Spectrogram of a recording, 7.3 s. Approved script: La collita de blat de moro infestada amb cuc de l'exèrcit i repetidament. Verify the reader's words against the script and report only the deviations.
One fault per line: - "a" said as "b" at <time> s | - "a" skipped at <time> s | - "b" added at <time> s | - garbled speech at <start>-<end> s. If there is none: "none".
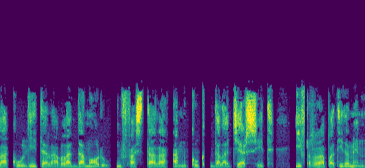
none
